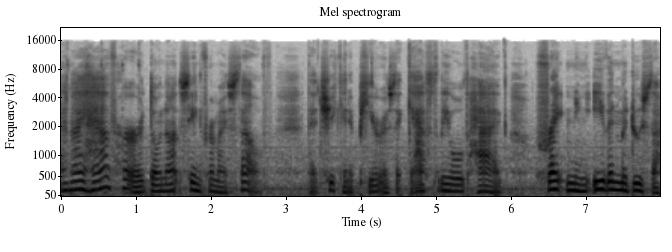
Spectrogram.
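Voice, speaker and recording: Soft-spoken, this voice moves at a fairly slow pace. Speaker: storyteller. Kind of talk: soft-spoken story reading.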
